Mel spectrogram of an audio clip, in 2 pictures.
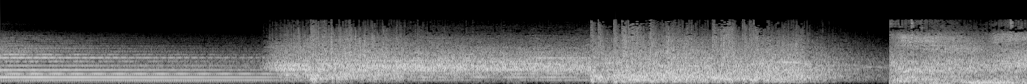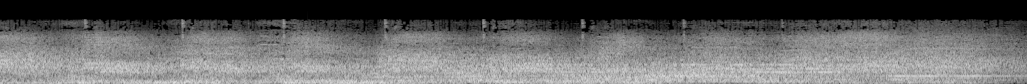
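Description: Fireworks at 2010 New Year celebrations make a loud, dense, continuous wash of booms, thuds and crackle. It starts abruptly after a brief tonal passage, then keeps going with hardly any break.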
